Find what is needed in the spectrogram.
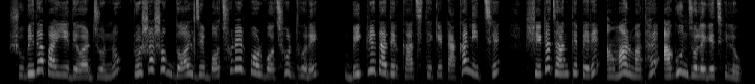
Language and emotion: Bengali, angry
